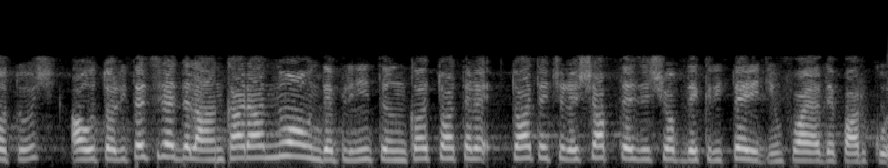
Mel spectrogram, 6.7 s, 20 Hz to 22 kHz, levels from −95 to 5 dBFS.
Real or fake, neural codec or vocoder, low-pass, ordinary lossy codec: real; none; 5.4 kHz; Opus, 24 kbps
